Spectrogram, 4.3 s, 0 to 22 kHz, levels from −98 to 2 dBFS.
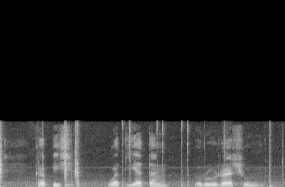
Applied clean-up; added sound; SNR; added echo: none; Computer keyboard; 9 dB; none.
